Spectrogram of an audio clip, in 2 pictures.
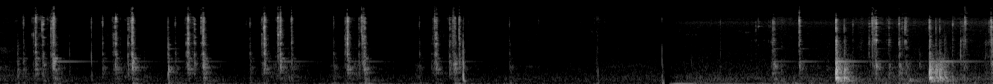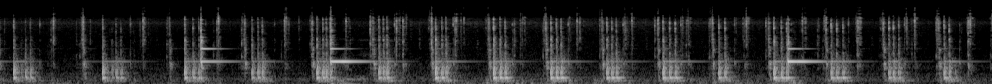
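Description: Hydraulic bottle jack being pumped by hand to press a new bushing into a tractor's frame pivot: a steady clicking and clanking of the pump stroke at about two strokes a second. It breaks off for a couple of seconds partway through, then the strokes come louder, many with a short metallic ring.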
